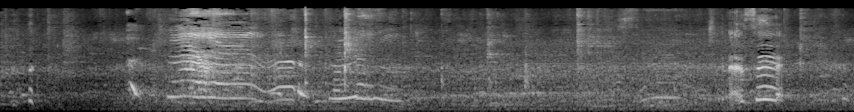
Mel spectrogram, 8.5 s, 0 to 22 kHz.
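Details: 4-month-old girl having her ears pierced: sudden high-pitched crying in short wailing bursts with pauses, over room noise; pain cry after piercing.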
